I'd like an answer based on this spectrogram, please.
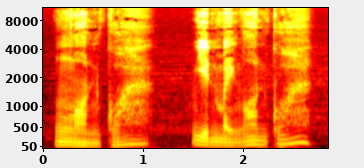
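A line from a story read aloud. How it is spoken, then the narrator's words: Soft, lip-licking man's voice. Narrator (Vietnamese): một gã đàn ông với thân hình quái gở, liếm láp khẽ nói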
